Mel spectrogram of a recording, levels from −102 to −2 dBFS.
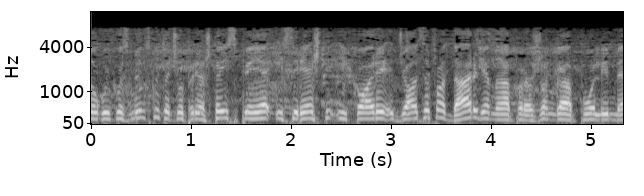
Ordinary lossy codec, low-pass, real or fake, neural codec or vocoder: MP3, 32 kbps; 7.2 kHz; fake; codec, 16 kHz, 8 kbps, FreqCodec, larger model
